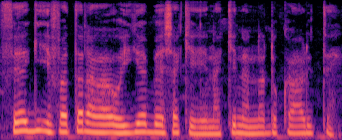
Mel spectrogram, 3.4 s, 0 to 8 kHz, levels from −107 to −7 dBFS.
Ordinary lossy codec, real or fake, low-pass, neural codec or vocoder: none; real; none; none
